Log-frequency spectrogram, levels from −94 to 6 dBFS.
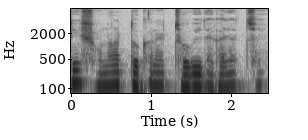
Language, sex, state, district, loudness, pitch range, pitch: Bengali, male, West Bengal, Cooch Behar, -14 LUFS, 110-125 Hz, 120 Hz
